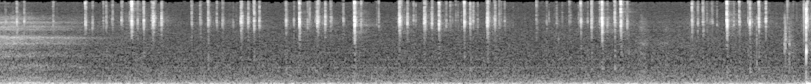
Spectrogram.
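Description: Computer keyboard typing: faint key clicks in quick, irregular runs with short pauses between them.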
